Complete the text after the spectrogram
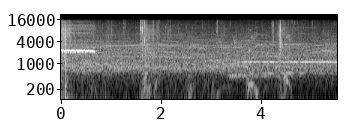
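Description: Players collide with heavy thuds.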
